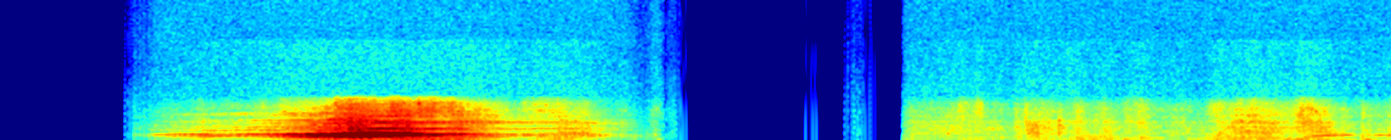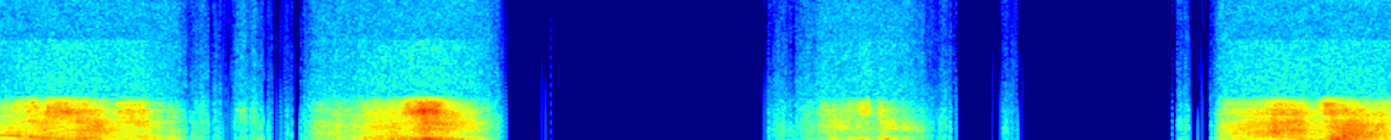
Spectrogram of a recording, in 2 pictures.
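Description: A group of young men and women sing together into microphones.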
